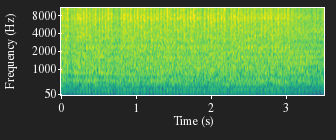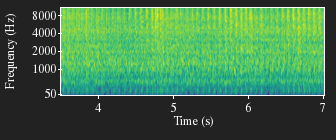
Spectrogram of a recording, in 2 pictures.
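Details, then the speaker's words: Briggs & Stratton 24 hp V-twin on a Husqvarna YTH2448 mower, 195 hours, recently had gaskets and sucked-in pushrods fixed after long storage: uneven pop-pop sputtering over rough fast running; one cylinder traced as weak/misfiring, compression test planned. "the main thing is this pop pop in sputtering sound and so far I traced it down to this cylinder on this side being a week"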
